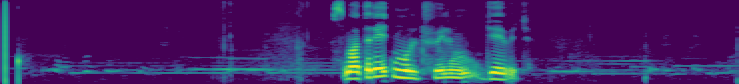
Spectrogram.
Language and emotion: Russian, neutral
